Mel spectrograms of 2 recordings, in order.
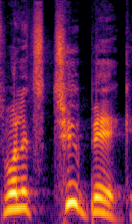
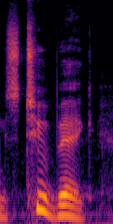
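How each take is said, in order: First: Loud, higher-pitched mock objection; objecting. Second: Said in the usual way. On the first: Gallery director objects to the artist's painting, loud objection. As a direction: imitate her objecting, loud and emphatic. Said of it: "she begins to object". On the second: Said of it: "She begins to object".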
